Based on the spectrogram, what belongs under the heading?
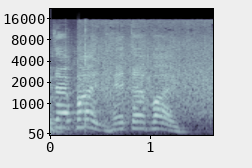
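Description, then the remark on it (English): A short burst of applause sound effect played by hitting a button, a steady crackling wash of clapping with rising and falling whoops and cheering voices over it, lasting under two seconds. “Give me a round of applause. Give me a little of Hit that button.”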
